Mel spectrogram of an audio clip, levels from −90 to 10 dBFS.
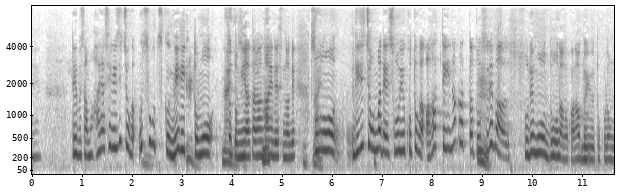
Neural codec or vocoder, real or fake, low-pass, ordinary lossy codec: none; real; none; none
